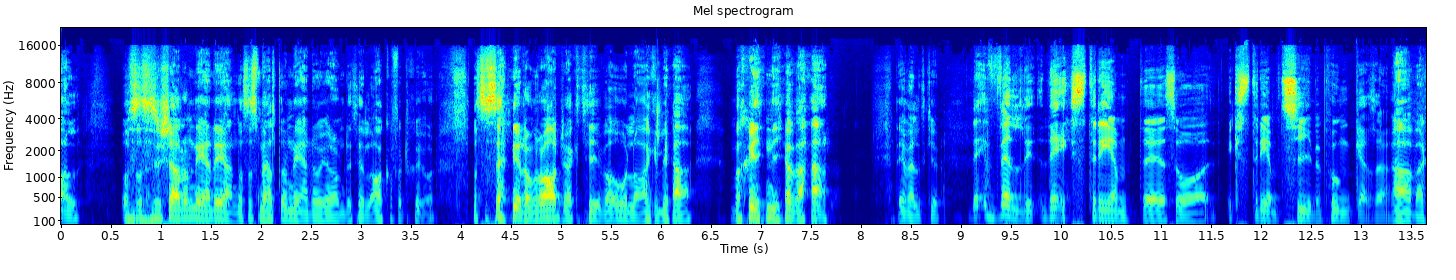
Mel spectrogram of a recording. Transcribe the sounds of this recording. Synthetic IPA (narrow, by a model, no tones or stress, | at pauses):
l | ɔsɔɕœːɖɔmneːɖɪjɛnːɔsɔsmɛlt̪əɖɔmneːɖɛɔjœːɖɔmd̪ɛt̪ʰɪlɑːkʰɔfœʈːɪ̥ɧʉːoːɾɔsɔsɛljəɖɔmɾɑːd̪jʊakt̪ʰiːvauːlɑːɡlɪɡa | maɧiːnjɛvæɾ | d̪̥ɛæɾvɛld̪ɪt̪kʰʉ̟ːl | d̪ɛæɾvɛld̪ɪt̪d̪ɛæɾɛkst̪ɾeːmt̪sɔɛkst̪ɾeːmt̪syːbəɾpʰɵŋka̰lsɔ̰ɑːvæk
